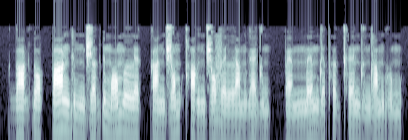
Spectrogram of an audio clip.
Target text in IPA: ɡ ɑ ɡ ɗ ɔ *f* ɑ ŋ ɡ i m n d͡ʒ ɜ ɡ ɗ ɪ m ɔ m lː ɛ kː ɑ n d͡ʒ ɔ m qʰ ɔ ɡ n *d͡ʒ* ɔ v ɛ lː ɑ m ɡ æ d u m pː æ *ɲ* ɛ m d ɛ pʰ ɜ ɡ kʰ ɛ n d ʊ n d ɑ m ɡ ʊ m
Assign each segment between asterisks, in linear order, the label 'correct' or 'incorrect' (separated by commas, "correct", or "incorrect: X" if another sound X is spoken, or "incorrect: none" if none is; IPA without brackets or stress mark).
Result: incorrect: pː, correct, incorrect: mː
